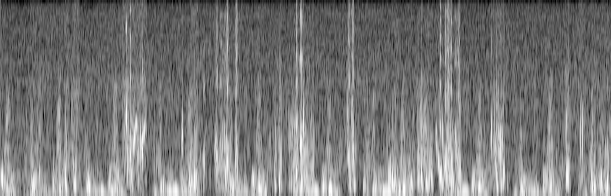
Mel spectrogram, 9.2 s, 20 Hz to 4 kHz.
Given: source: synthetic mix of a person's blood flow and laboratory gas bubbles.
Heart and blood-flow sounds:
Doppler ultrasound of blood flow; precordium
0.44-0.62 s: bubbles
0.94-1.19 s: bubbles
1.82-2.20 s: bubbles
2.68-2.77 s: bubbles
2.85-2.99 s: bubbles
3.02-3.09 s: bubbles
3.20-3.59 s: bubbles
4.08-4.25 s: bubbles
4.31-4.72 s: bubbles
5.18-5.35 s: bubbles
5.43-5.55 s: bubbles
5.77-5.96 s: bubbles
6.10-6.93 s: bubbles
7.34-7.65 s: bubbles
8.46-8.58 s: bubbles
8.66-8.77 s: bubbles
8.84-9.18 s: bubbles
From the record:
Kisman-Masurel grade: 243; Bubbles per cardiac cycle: several, 3 to 8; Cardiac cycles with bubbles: 100%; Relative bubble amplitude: loud (0.450 to 0.775); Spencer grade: 3 (all of the cardiac periods contain showers or single bubble signals, but not dominating or overriding the cardiac motion signals); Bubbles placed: only in the low amplitude regions of the cardiac cycle

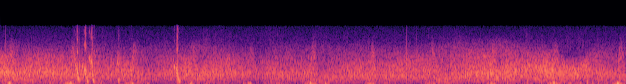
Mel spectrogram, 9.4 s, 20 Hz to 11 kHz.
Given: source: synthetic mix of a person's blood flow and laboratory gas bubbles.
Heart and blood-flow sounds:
Doppler ultrasound of blood flow; subclavian vein
1.08-1.51 s: bubbles
1.75-1.81 s: bubbles
1.94-2.01 s: bubbles
2.58-2.74 s: bubbles
From the record:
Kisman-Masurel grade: 123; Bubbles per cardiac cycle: 1 to 2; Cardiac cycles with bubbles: 10 to 50%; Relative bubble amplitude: loud (0.450 to 0.775); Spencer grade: 2 (many but less than half of the cardiac periods contain bubble signals, singularly or in groups); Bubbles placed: anywhere in the cardiac cycle

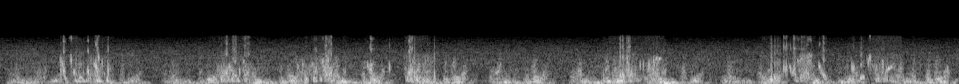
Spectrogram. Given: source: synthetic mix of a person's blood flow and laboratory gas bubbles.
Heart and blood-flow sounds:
Doppler ultrasound of blood flow; precordium
0.58-1.14 s: bubbles
2.08-2.67 s: bubbles
2.92-3.48 s: bubbles
3.65-3.82 s: bubbles
3.87-3.94 s: bubbles
4.00-4.39 s: bubbles
6.00-6.68 s: bubbles
7.61-8.32 s: bubbles
8.50-9.02 s: bubbles
9.09-9.18 s: bubbles
From the record:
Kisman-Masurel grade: 333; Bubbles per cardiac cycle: rolling drumbeat, 9 or more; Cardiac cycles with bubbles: 50 to 99%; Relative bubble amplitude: loud (0.450 to 0.775); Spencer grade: 3 (all of the cardiac periods contain showers or single bubble signals, but not dominating or overriding the cardiac motion signals); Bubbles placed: anywhere in the cardiac cycle

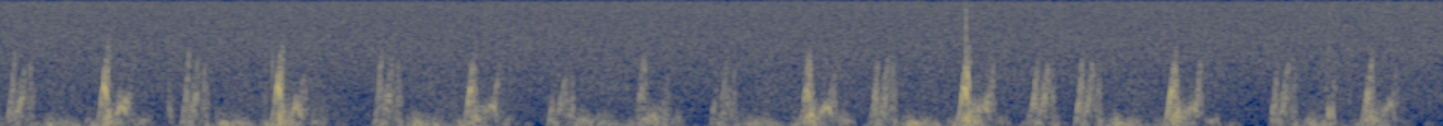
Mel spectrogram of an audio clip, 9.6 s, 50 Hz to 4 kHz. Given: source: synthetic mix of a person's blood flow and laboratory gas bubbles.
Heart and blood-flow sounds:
Doppler ultrasound of blood flow; precordium
8.84-8.92 s: bubbles
From the record:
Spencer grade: 2 (many but less than half of the cardiac periods contain bubble signals, singularly or in groups); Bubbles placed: only in the low amplitude regions of the cardiac cycle

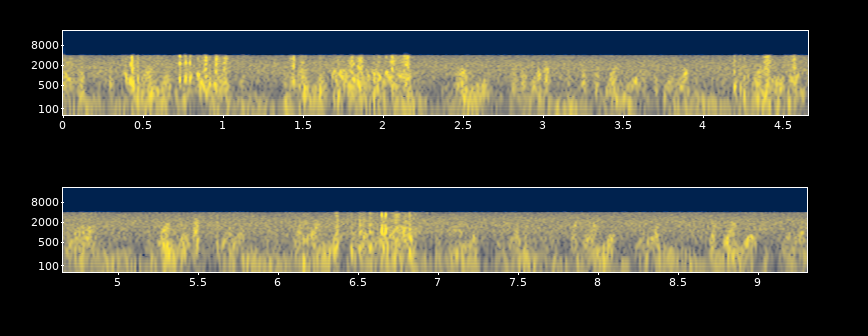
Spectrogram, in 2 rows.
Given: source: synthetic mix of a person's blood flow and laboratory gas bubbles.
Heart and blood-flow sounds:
Doppler ultrasound of blood flow; precordium
0.00-0.15 s: bubbles
0.36-0.65 s: bubbles
0.68-1.06 s: bubbles
1.08-1.17 s: bubbles
1.41-1.55 s: bubbles
1.58-2.22 s: bubbles
4.16-4.46 s: bubbles
4.50-4.88 s: bubbles
6.11-6.25 s: bubbles
6.33-6.91 s: bubbles
From the record:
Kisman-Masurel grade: 332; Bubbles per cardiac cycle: rolling drumbeat, 9 or more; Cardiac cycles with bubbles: 50 to 99%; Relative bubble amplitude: moderate (0.250 to 0.450); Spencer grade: 3 (all of the cardiac periods contain showers or single bubble signals, but not dominating or overriding the cardiac motion signals); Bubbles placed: anywhere in the cardiac cycle

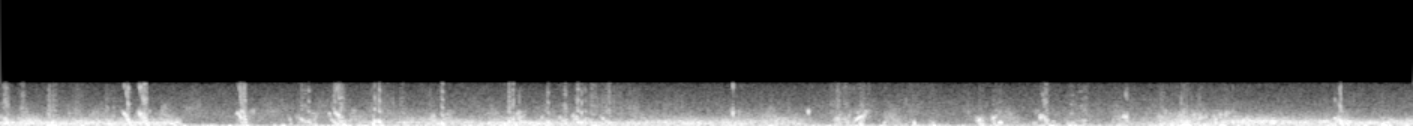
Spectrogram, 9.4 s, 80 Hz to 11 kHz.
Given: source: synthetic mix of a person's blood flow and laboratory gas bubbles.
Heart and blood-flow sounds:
Doppler ultrasound of blood flow; subclavian vein
0.00-0.25 s: bubbles
0.28-1.06 s: bubbles
1.55-1.72 s: bubbles
1.92-2.39 s: bubbles
2.44-2.60 s: bubbles
2.69-2.77 s: bubbles
2.80-3.51 s: bubbles
3.59-4.13 s: bubbles
4.21-4.28 s: bubbles
4.86-5.03 s: bubbles
5.36-5.43 s: bubbles
5.54-5.81 s: bubbles
5.88-5.93 s: bubbles
6.05-6.14 s: bubbles
6.18-6.27 s: bubbles
6.49-6.71 s: bubbles
6.85-7.26 s: bubbles
7.46-7.52 s: bubbles
7.69-8.32 s: bubbles
8.79-9.32 s: bubbles
9.38-9.43 s: bubbles
From the record:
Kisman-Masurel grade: 342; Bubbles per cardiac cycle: rolling drumbeat, 9 or more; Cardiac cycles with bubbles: 100%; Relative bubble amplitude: moderate (0.250 to 0.450); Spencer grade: 3 (all of the cardiac periods contain showers or single bubble signals, but not dominating or overriding the cardiac motion signals); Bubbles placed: anywhere in the cardiac cycle

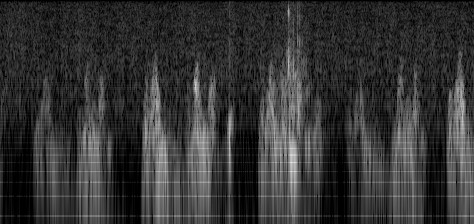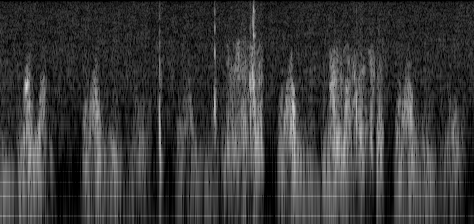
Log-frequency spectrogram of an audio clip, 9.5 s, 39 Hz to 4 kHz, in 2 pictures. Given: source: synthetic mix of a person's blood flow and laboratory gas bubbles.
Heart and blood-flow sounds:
Doppler ultrasound of blood flow; precordium
2.25-2.35 s: bubbles
2.73-3.12 s: bubbles
6.30-6.39 s: bubbles
6.84-6.93 s: bubbles
7.00-7.38 s: bubbles
8.03-8.59 s: bubbles
From the record:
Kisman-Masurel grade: 223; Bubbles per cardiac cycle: several, 3 to 8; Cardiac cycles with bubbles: 10 to 50%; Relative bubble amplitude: loud (0.450 to 0.775); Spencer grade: 2 (many but less than half of the cardiac periods contain bubble signals, singularly or in groups); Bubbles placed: only in the low amplitude regions of the cardiac cycle

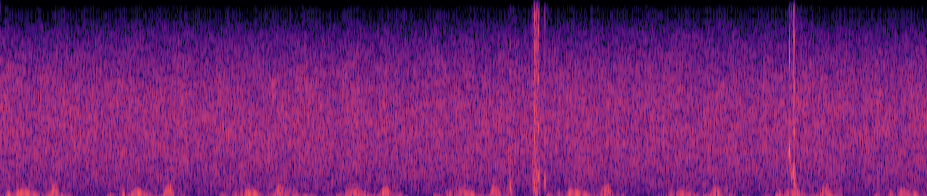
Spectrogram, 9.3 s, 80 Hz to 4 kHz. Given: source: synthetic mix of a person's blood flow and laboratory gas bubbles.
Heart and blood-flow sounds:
Doppler ultrasound of blood flow; precordium
5.08-5.19 s: bubbles
5.29-5.49 s: bubbles
7.85-8.02 s: bubbles
From the record:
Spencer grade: 2 (many but less than half of the cardiac periods contain bubble signals, singularly or in groups); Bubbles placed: anywhere in the cardiac cycle

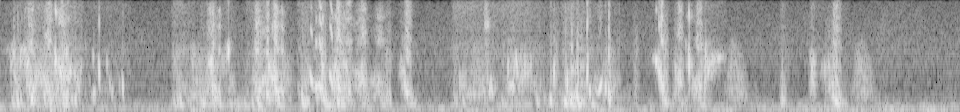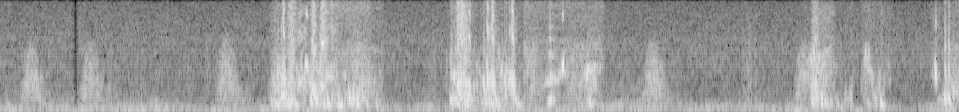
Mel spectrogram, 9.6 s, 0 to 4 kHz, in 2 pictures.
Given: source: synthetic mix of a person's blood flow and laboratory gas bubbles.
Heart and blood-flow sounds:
Doppler ultrasound of blood flow; subclavian vein
0.02-0.66 s: bubbles
0.85-2.10 s: bubbles
2.25-3.10 s: bubbles
3.24-3.63 s: bubbles
3.90-3.95 s: bubbles
4.04-4.25 s: bubbles
6.14-6.72 s: bubbles
7.02-7.83 s: bubbles
8.81-9.07 s: bubbles
9.10-9.25 s: bubbles
9.45-9.60 s: bubbles
From the record:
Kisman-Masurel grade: 333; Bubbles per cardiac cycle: rolling drumbeat, 9 or more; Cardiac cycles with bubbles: 50 to 99%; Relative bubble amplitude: loud (0.450 to 0.775); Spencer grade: 3 (all of the cardiac periods contain showers or single bubble signals, but not dominating or overriding the cardiac motion signals); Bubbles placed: anywhere in the cardiac cycle

